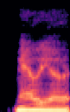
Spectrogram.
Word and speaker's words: Mauigoa: I don't think it's Goa. It's Owa, Mauigoa. Either way.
